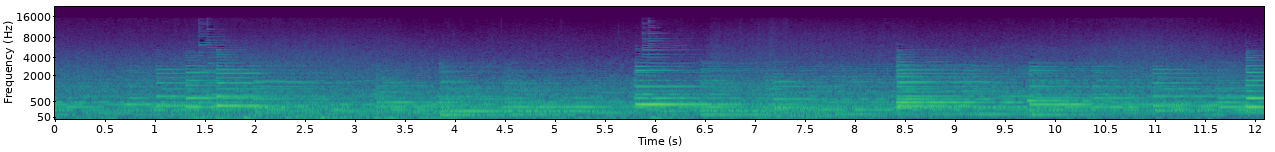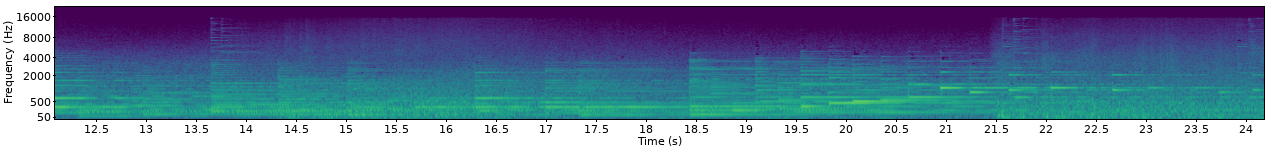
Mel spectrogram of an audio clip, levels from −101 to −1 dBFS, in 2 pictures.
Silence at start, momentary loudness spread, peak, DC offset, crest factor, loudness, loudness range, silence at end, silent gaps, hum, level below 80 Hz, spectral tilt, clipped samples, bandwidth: 0 s; 9 LU; -16 dBFS; under 0.1%; 18 dB; -34 LUFS; 5 LU; 0 s; none; none; -52 dBFS; -7 dB/octave; under 0.1%; 15 kHz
